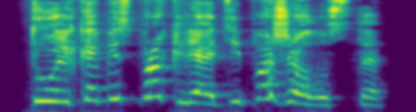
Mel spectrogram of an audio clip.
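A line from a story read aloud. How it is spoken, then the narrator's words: Irritated request. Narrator (Russian): меня раздраженно попросили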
